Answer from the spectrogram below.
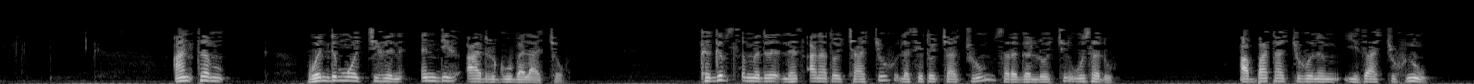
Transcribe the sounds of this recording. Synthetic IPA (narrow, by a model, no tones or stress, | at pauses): ʔant̪ʰəm | wɔnd̪ɨmːo̞t͡ʃːɪhɨn | ɨnd̪ihad̪ɨɾɡubəlat͡ʃːɛ̰w | kʰəɡɨβsʼmɨd̪ɨɾləhɨsʼanat̪ʰo̞t͡ʃːat͡ʃːɪhləse̞t̪ʰo̞t͡ʃːat͡ʃːɪhɨmsəɾəɡəlːo̞t͡ʃːɪnwʊsəd̪u | ʔabːat̪ʰat͡ʃːɪhɨnɨmjɪzat͡ʃːɪhnu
